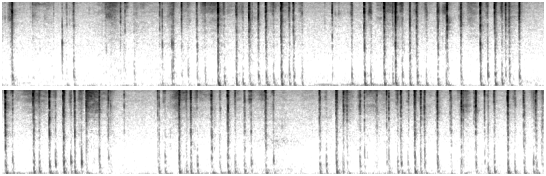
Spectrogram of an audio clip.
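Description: Fingertips of both hands type fast on a backlit laptop keyboard with plastic keys. The result is a steady, dense run of soft, quick clicks and taps with a low, muffled body and brief bright edges that die away almost instantly. No other sound is heard.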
